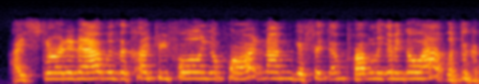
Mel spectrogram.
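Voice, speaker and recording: A woman's raised, projected voice sits high in pitch, with a bright, sharp tone. She talks fairly quickly with ordinary pitch variation. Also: hardly any pauses. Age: 90s. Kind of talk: casual chat.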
